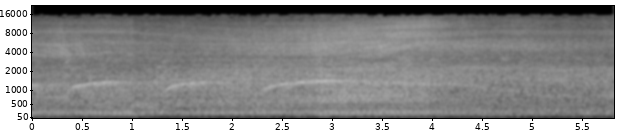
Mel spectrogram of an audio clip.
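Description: Emergency vehicle siren sounding in several rising-and-falling sweeps during the first three seconds, over steady traffic and engine noise.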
